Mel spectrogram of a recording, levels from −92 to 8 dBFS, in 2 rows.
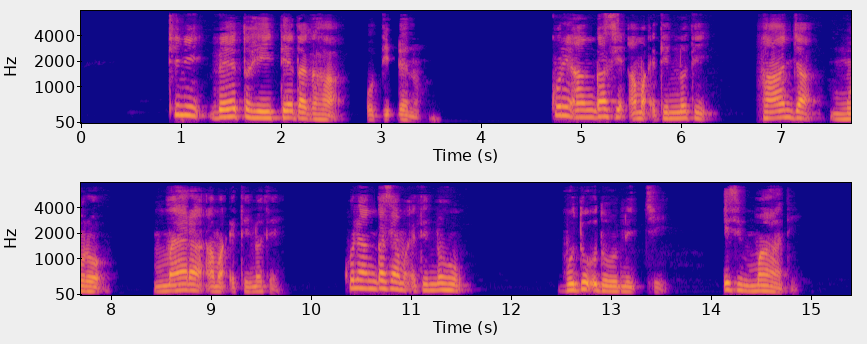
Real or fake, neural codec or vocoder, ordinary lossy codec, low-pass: real; none; AAC, 32 kbps; 7.2 kHz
